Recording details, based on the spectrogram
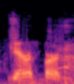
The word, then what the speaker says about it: Jairus Byrd: Well, how did you say that free agent name? We're still getting it wrong after all this time. – Man. – We should know by now. – Jairus Byrd. – Yes.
